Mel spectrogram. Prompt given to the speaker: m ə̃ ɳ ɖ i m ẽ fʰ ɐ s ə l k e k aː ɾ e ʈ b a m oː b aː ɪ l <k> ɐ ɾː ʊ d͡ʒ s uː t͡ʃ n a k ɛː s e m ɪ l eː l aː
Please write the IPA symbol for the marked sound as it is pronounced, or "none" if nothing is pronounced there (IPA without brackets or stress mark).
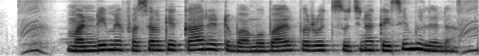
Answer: p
